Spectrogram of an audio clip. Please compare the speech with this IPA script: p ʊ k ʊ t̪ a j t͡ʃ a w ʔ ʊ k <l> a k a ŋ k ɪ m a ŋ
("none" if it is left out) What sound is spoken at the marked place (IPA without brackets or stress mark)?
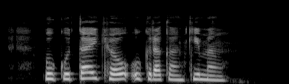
ɾ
